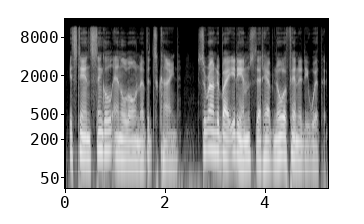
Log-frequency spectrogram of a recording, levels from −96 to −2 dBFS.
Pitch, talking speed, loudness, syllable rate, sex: 100 Hz, 195 wpm, -19 LUFS, 5.5 syllables/s, male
